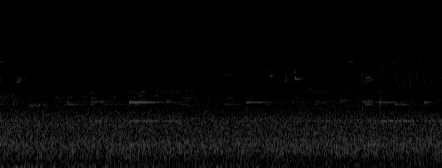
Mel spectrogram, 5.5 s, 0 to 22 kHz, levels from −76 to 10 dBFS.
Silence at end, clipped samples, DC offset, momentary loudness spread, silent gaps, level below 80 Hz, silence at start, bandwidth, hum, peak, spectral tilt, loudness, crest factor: 0 s; under 0.1%; under 0.1%; 3 LU; none; -74 dBFS; 0 s; 16 kHz; none; -42 dBFS; -3.5 dB/octave; -55 LUFS; 14 dB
